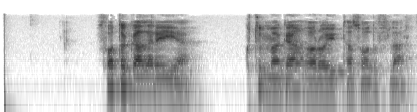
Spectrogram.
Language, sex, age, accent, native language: Uzbek, male, 12-17, Samarqand, Uzbek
